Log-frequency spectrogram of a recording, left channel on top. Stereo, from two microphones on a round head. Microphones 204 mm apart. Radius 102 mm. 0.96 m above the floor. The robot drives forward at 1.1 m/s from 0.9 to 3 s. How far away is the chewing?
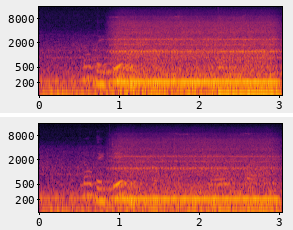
I don't hear chewing.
